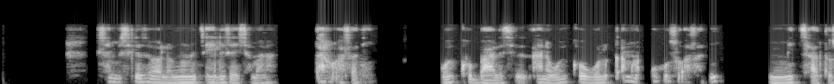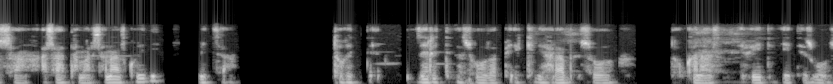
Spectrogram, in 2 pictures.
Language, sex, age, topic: Gamo, male, 25-35, agriculture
